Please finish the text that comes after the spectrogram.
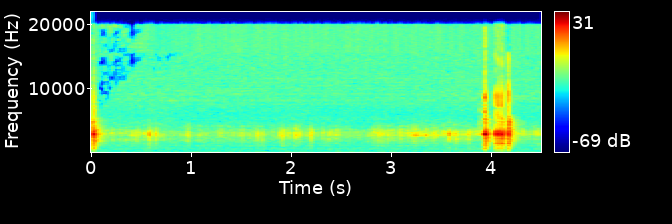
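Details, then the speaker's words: Grundig Satellit Professional 650 on shortwave around 15.2 MHz test signal: quiet hiss then a burst of sharp crackles, caused by a power cable's fringe bumping another radio's chassis, not the Grundig itself. "all that was happening was i was bumping the fringe of this against the chassis there and nothing to do with the radio whatsoever"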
